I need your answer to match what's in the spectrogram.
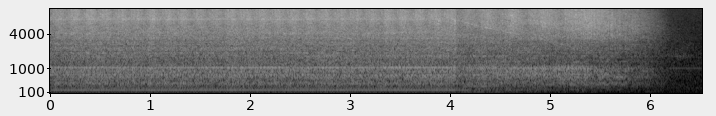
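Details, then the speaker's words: Harbor Freight 6x48 disc/belt sander, newly assembled, first switch-on. A steady motor hum with bright belt hiss, even for four seconds, then it coasts to a stop; normal running. "Let me turn it on here. Yep, everything seems to run."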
